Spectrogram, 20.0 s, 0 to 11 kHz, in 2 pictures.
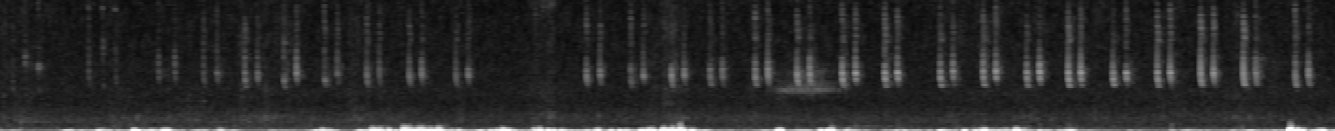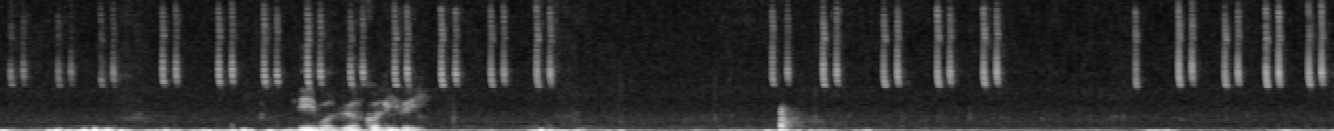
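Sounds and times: wind buffeting microphone: 0.0s - 14.8s, 18.6s - 18.9s
rapid high chirping: 1.2s - 3.6s, 4.4s - 14.3s, 15.8s - 17.6s, 18.5s - 20.0s.

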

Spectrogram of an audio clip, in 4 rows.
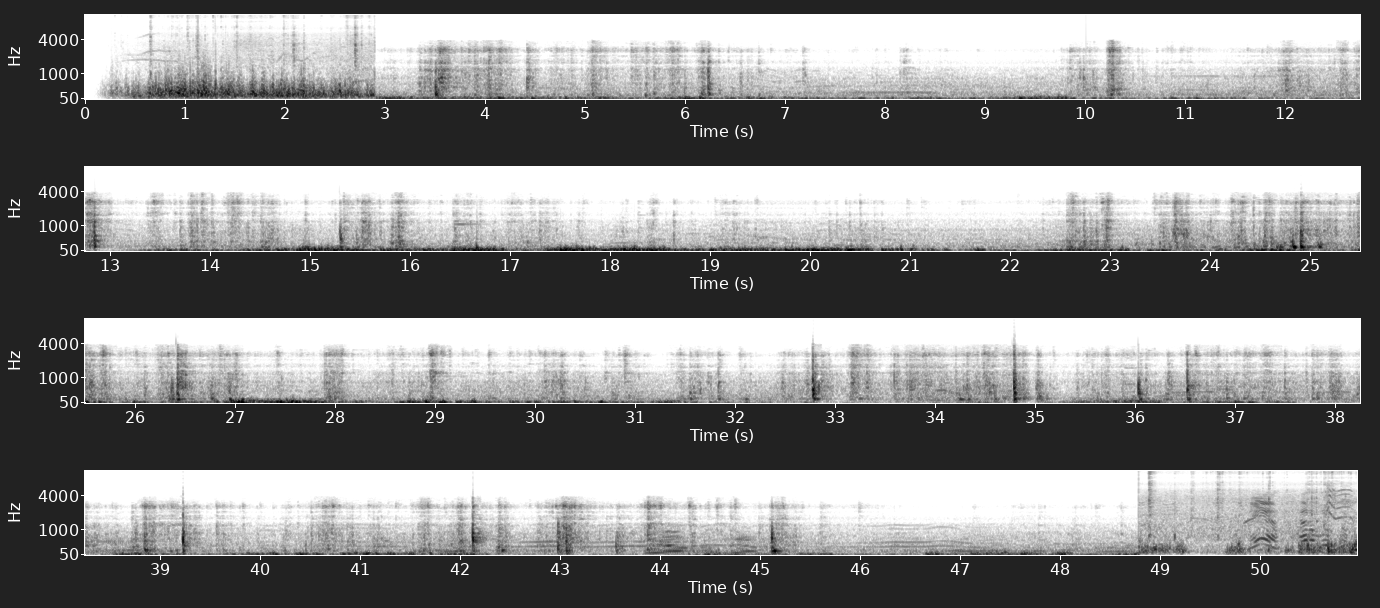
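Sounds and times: wind rumble on microphone: 0.1s - 50.9s.

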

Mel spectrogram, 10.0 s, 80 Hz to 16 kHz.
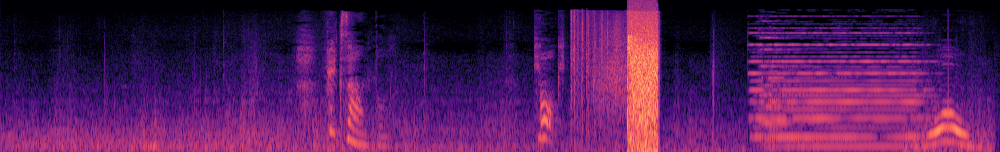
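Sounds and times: harsh distorted noise burst: 5.8s - 6.6s.

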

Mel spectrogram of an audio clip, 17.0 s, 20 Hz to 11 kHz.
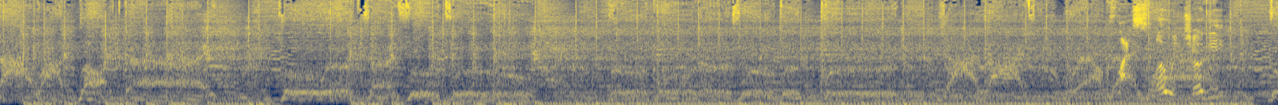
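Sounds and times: loud metalcore music: 0.0s - 17.0s.

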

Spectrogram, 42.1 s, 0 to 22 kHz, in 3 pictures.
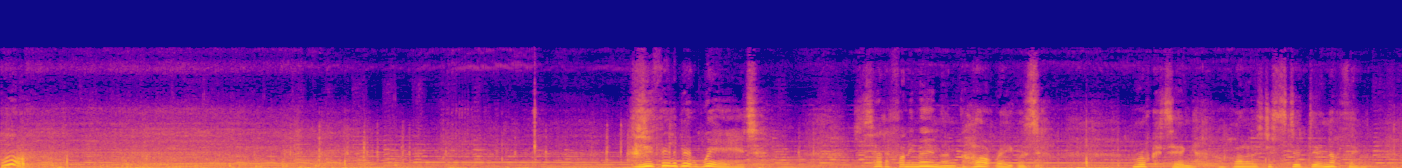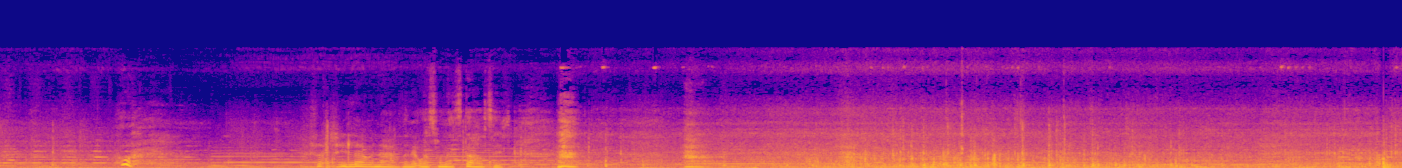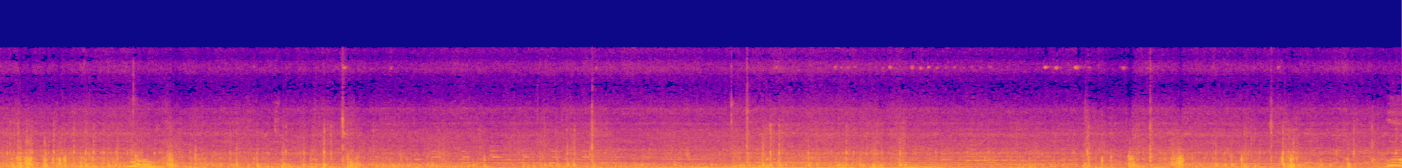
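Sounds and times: wind on microphone: 0.0s - 7.0s, 20.3s - 42.0s
tyres rumbling on dirt: 0.0s - 42.0s.

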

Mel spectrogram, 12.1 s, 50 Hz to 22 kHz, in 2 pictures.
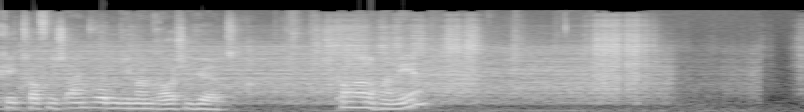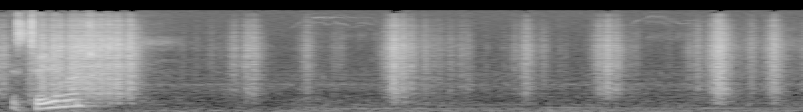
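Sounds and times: radio static hiss: 0.0s - 7.1s.

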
